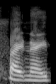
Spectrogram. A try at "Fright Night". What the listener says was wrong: Are you saying- are you saying it sounds like you're saying Fight Night.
